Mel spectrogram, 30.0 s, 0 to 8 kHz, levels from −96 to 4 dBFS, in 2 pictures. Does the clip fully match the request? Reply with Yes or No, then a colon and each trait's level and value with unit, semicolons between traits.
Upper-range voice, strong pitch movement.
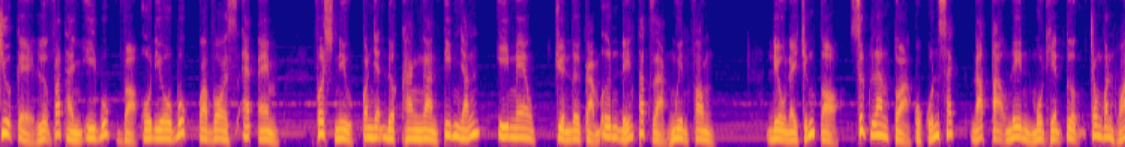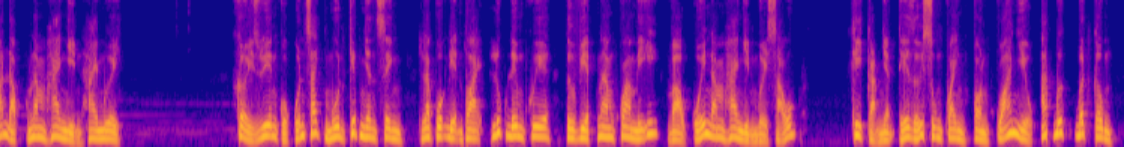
No: low, 125 Hz; wide, 6.0 semitones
